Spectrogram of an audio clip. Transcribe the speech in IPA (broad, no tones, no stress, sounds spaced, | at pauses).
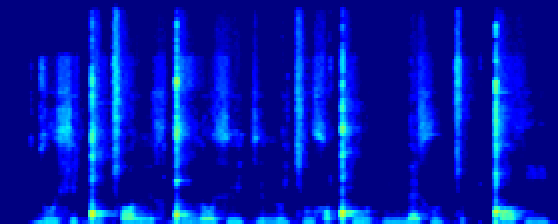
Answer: d u xʲ ɛ ɡ͡ǃ u cʰ ɔ r ʏ x ɡ͡ǃ u r o xʲ u j kʲ u r u j cʰ u x ɔ ǃʰ u | nː ɛ x u c | ǃ ɔ x i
